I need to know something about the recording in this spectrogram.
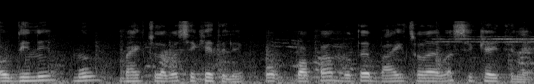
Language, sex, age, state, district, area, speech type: Odia, male, 30-45, Odisha, Malkangiri, urban, spontaneous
